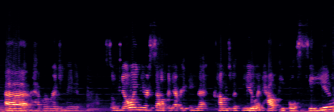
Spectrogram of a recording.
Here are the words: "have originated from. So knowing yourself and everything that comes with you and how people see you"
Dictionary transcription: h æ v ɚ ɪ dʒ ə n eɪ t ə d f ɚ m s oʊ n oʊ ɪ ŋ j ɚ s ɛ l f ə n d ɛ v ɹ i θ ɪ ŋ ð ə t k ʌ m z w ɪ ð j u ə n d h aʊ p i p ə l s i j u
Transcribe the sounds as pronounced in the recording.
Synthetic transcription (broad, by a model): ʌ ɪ v ɚ ɪ dʒ ə n eɪ t ə d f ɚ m s oʊ n oʊ ɪ ŋ j ɚ s ɛ l f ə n ɛ v ɹ i θ ɪ ŋ ð ə t k ʌ m z w ɪ ð j u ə n h aʊ p i p l s i j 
